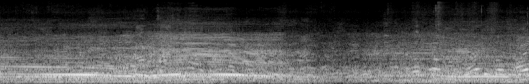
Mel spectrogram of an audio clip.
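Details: Sahiwal bull calves at the Aftabganj cattle market, which meets on Saturdays and Tuesdays, dated 5/5/26. A calf gives drawn-out, mid-pitched nasal moos, one wavering and rising, over crowd chatter and men talking.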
